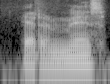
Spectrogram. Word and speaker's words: Hermès: o no por cierto se pronuncia ernest por el acento ni nada así y si tiene curiosidad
